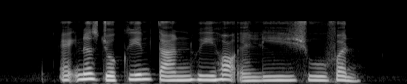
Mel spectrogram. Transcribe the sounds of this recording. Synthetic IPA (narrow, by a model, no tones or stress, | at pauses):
ʔɛk̚nəsd͡ʒokĩnt̪ãnwiɦɔʔɛ̃nliʃufə̃n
